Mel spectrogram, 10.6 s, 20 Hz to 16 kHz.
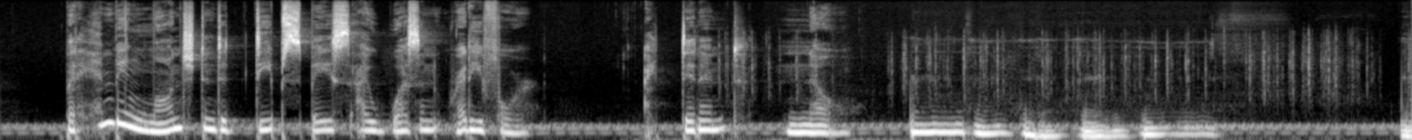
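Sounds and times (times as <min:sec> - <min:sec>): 
speech: 0:00.5 - 0:04.1, 0:05.1 - 0:09.3
keypad keys clicking while typing a password: 0:05.2 - 0:10.4.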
